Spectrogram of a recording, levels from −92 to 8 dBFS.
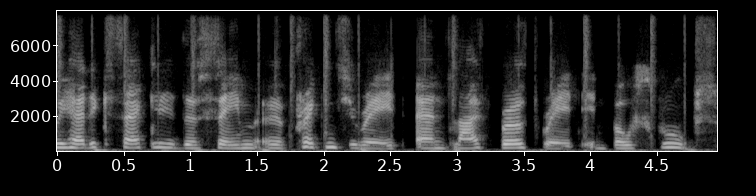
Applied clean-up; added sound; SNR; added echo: neural diffusion model UNIVERSE++.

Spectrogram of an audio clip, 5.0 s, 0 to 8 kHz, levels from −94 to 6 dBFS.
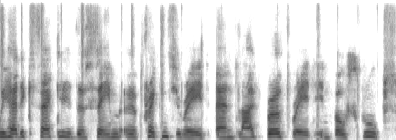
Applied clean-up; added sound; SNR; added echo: neural mask model Resemble Enhance denoiser.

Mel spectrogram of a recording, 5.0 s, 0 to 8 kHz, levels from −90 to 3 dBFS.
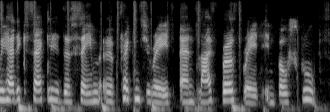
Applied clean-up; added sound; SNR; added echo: neural mask model DeepFilterNet 3.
